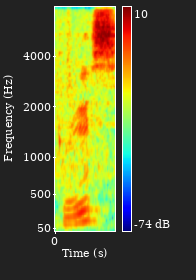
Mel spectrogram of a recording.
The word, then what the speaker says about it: Groose: Actually, it would have been funnier if you just said Groose. You mean gross? No, that's stupid. I mean, for God's sake, his name rhymes with goose.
